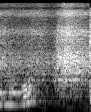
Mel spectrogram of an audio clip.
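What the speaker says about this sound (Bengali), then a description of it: "একটু নেড়ে চেড়ে ভেজে নেবো।" Ginger paste and spices stir-fry in a pan: a brief sizzle with a quick scrape of stirring, close and fairly loud.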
